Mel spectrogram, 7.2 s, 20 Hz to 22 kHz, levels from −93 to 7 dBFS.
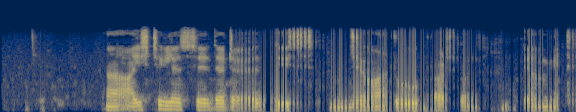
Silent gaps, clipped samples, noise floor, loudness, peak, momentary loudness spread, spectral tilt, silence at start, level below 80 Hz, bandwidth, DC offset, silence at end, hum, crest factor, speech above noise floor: none; under 0.1%; -53 dBFS; -17 LUFS; -2 dBFS; 11 LU; -4 dB/octave; 0.5 s; -44 dBFS; 8.2 kHz; under 0.1%; 0.1 s; none; 18 dB; 38 dB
